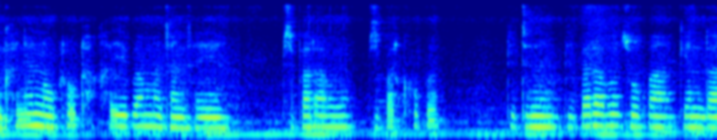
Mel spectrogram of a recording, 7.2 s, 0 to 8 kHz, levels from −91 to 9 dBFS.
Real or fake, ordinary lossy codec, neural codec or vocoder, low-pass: real; none; none; 7.2 kHz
